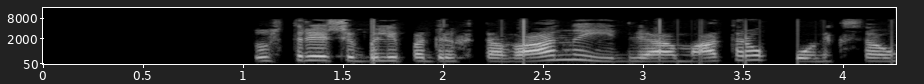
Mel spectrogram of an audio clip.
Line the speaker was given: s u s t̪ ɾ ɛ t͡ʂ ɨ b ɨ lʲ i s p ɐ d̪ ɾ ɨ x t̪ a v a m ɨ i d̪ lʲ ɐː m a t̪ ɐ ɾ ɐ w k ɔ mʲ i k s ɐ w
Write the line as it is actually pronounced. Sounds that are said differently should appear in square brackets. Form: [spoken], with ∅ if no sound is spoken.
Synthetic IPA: s u s t̪ ɾ ɛ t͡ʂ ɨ b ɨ lʲ i [∅] p ɐ d̪ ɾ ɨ x t̪ a v a [n] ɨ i d̪ lʲ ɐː m a t̪ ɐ ɾ ɐ w k ɔ mʲ i k s ɐ w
